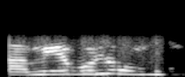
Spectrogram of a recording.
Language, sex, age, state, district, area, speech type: Assamese, female, 18-30, Assam, Darrang, rural, conversation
